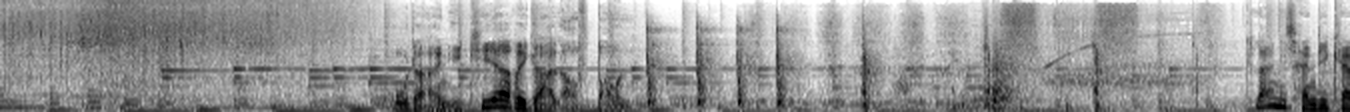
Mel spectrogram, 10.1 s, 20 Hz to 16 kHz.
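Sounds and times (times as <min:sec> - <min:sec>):
egg frying in a pan cooked by a research robot: 0:00.0 - 0:02.8
speech: 0:03.0 - 0:04.9, 0:09.4 - 0:10.1.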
